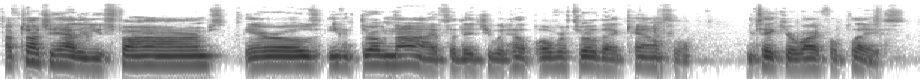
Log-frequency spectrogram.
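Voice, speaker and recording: A man's voice: medium pitch, fairly even intonation, fairly quick, darkish tone, close to an everyday voice. Loving father teaching powerful daughters read by a man, earnest and encouraging, table-read drama. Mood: earnest, proud.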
